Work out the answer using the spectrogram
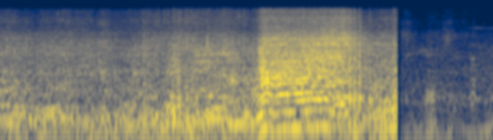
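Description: Trials motorcycle engine running and revving up hard, the revs climbing and wavering; it cuts off abruptly about four seconds in.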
